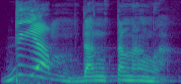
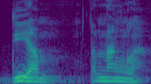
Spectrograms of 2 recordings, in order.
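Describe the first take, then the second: First: Slow, deliberate. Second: Slow and gentle; slow, calm verse. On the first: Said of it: "quoting the verse, slowed". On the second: Pastor rereading the verse to the congregation, slow and calm. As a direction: let the calm settle in. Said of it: "verse repeated slowly, soft". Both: Shown as a demonstration.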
